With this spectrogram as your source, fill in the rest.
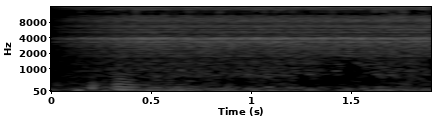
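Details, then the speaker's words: Air compressor under pressure: steady high-pitched hiss of air escaping from a 1/4-inch universal quick-connect coupler, which is replaced to fix the compressor not holding air. "You can hear it hissing. It's coming out here. I can even feel the air."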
